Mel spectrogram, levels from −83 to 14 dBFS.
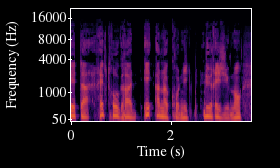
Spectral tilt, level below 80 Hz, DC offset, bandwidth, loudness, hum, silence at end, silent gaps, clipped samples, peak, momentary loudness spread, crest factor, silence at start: -5.5 dB/octave; -56 dBFS; under 0.1%; 14.5 kHz; -30 LUFS; none; 0 s; none; under 0.1%; -12 dBFS; 5 LU; 18 dB; 0 s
